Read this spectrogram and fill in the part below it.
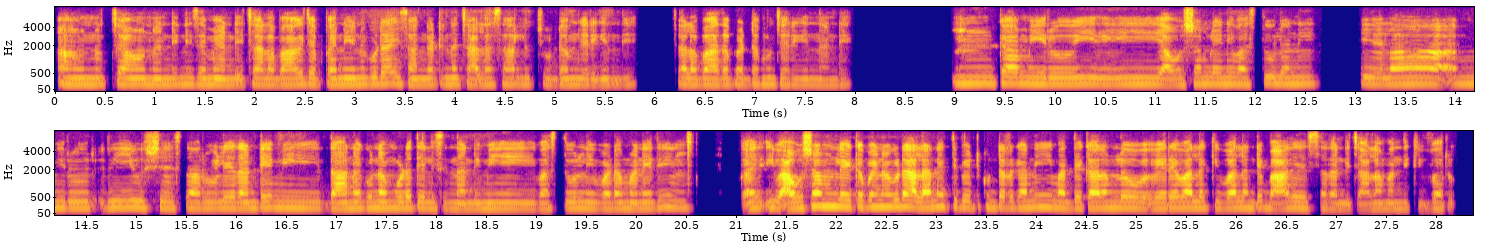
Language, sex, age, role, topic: Telugu, female, 30-34, host, అవసరం లేని వస్తువులను మీరు ఎప్పుడు, ఎలా తొలగిస్తారు?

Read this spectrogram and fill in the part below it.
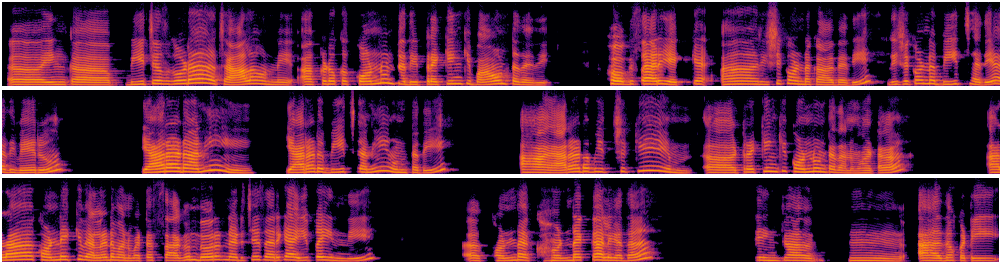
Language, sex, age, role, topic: Telugu, female, 20-24, guest, మీ జీవితంలో మీకు మర్చిపోలేని ప్రయాణ అనుభవం ఏది?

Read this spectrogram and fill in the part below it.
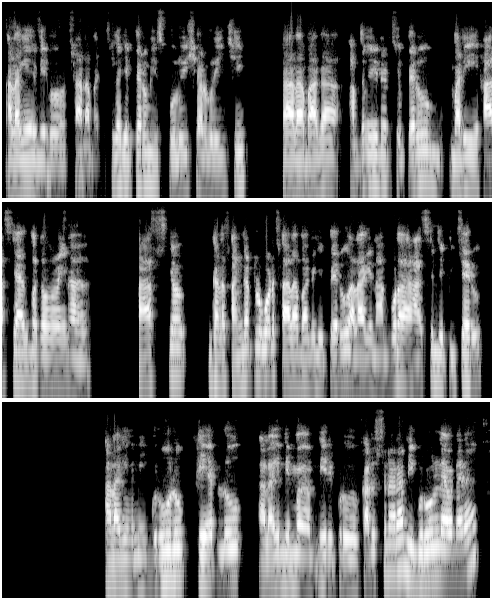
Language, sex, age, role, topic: Telugu, male, 20-24, host, మీకు పాఠశాల రోజుల నుంచి ఇప్పటికీ స్పష్టంగా గుర్తుండిపోయిన జ్ఞాపకం ఏది?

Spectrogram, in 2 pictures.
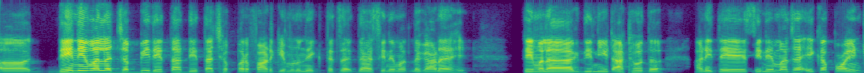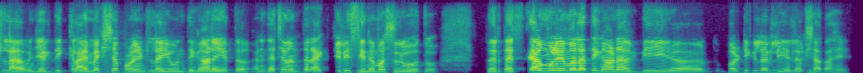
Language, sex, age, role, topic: Marathi, male, 35-39, guest, कुठल्या चित्रपटाचा प्रभाव तुझ्यावर आजही कायम आहे?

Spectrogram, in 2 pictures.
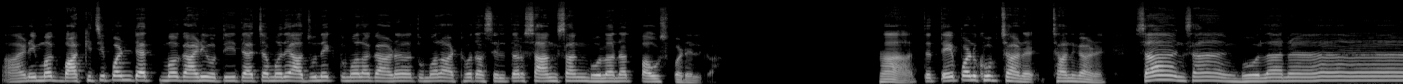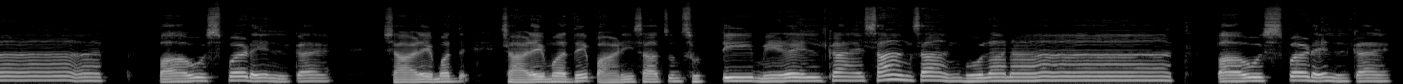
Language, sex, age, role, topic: Marathi, male, 45-49, guest, लहानपणी तुला कोणती गाणी सर्वाधिक आवडायची?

